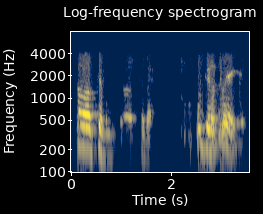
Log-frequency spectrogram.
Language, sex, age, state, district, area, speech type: Punjabi, female, 60+, Punjab, Gurdaspur, rural, conversation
